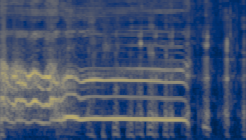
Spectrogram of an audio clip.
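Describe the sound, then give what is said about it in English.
A man lets out a loud, sustained dog-like howl that wavers and then holds steady for nearly two seconds before breaking off, followed by a couple of short breathy sounds. “And then my co-host, my main man, make some noise. The boy got some dog in him.”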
